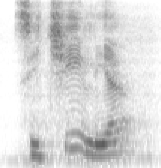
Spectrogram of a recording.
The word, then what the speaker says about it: Sicilia: Sicilia, la C con la I suena como che.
